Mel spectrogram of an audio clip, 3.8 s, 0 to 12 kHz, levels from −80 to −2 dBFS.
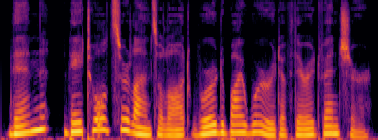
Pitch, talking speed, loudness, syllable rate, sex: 180 Hz, 175 wpm, -16 LUFS, 4.6 syllables/s, female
